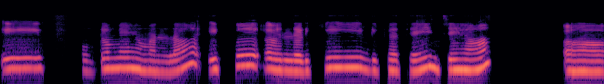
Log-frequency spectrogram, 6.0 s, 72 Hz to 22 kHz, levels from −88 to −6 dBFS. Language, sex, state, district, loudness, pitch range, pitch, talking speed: Chhattisgarhi, female, Chhattisgarh, Rajnandgaon, -37 LUFS, 180-220 Hz, 200 Hz, 130 wpm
